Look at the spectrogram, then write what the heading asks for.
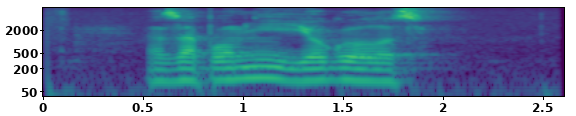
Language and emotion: Russian, neutral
